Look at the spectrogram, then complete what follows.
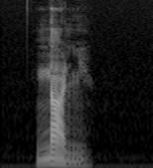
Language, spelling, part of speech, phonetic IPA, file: Polish, nań, contraction, [nãɲ], Pl-nań.ogg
